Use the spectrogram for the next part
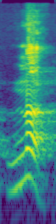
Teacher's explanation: त्यानंतरचा जो त थ द ध न हा जो न आहे याचा उच्चार आपली जीभ दातालाच लागली पाहिजे अशा पद्धतीने त्याचा उच्चार करायचा असतो. ही गोष्ट तुम्हाला फायद्याची असणार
